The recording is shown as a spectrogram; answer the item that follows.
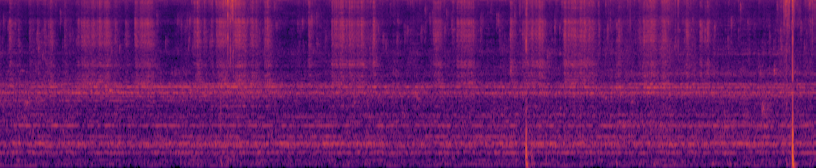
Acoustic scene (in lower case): restroom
